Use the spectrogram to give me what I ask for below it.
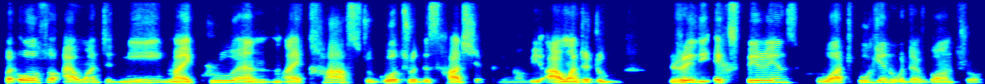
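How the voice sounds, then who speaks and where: Here a Bhutanese film director in middle age talks a little slowly at medium pitch, with no room sound. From home on a video call, children nearby, he shares his story earnestly and reflectively, with repeated phrases and frequent "you know"s.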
